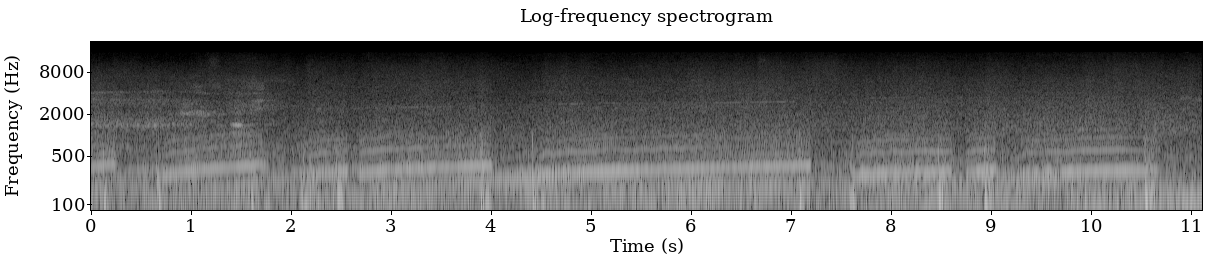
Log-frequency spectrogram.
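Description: Race car engines howling in a snowy GRID Legends touring race, several cars bunched together with repeated rising revs and gear shifts, loud and continuous with no talking.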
